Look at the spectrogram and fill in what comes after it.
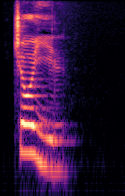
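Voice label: "чойиль", Komi-Zyrian, female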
